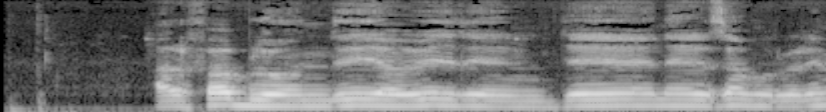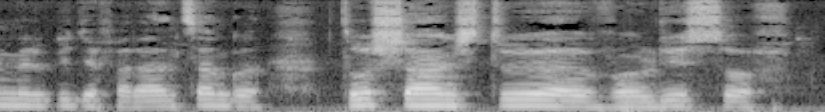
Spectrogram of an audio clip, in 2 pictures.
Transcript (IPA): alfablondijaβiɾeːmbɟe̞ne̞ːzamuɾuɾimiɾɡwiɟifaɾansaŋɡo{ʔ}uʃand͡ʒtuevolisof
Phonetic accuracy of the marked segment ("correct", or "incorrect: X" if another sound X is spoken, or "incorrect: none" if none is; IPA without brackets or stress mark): incorrect: t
